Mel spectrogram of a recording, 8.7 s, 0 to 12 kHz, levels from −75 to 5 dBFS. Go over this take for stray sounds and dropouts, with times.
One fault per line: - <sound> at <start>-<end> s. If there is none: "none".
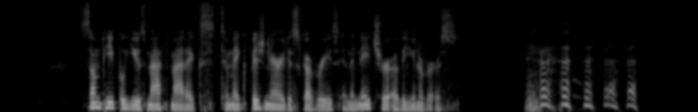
- laugh at 6.5-8.1 s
